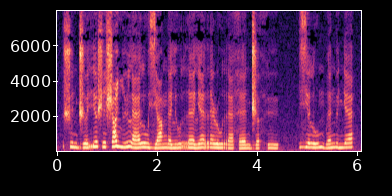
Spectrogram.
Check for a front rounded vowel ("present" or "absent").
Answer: present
